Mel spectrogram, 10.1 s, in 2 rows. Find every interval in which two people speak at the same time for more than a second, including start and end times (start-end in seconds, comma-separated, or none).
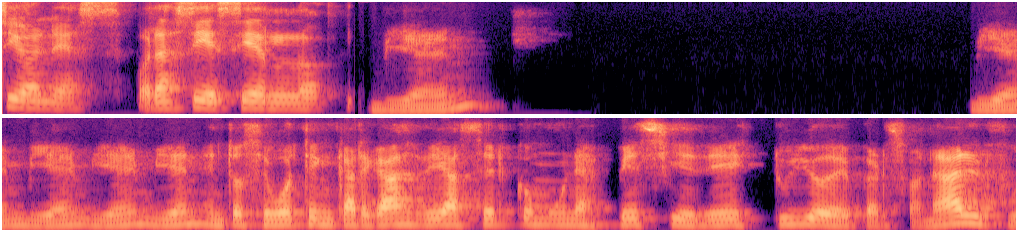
none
